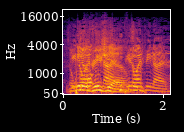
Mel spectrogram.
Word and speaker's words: Pinot Grigio: Pinot Grillo. Right. So Pinot Pinot Grigio.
